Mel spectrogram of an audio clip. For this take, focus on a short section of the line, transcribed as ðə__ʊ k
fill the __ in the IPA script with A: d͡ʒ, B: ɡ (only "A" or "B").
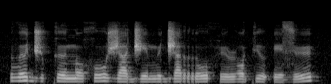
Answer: A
